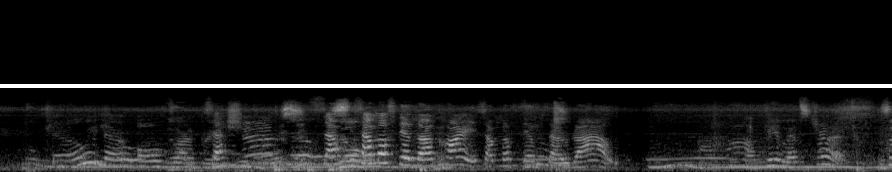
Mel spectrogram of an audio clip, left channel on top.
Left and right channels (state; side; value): silent; left; 54 dB below the other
